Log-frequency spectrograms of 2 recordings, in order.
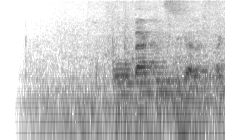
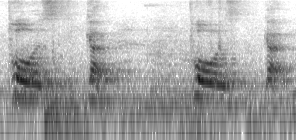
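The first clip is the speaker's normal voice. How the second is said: louder Pause, then a gap before go; stop and go; 3 semitones higher, 3 dB louder, much slower than usual. Shown as a demonstration. Teacher showing the faulty timing, stop and go. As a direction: hold back after Pause, then go. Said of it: "without a pause".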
